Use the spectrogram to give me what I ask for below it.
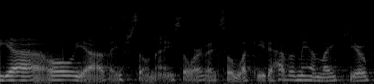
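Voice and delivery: hushed mock-grateful retort; sarcastic whisper. Retelling her sarcastic whispered reply to her husband. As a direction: whisper it back with dripping sarcasm.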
